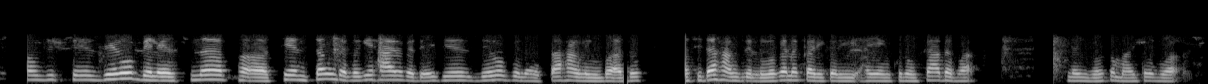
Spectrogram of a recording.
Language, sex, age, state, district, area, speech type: Manipuri, female, 45-60, Manipur, Kangpokpi, urban, conversation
